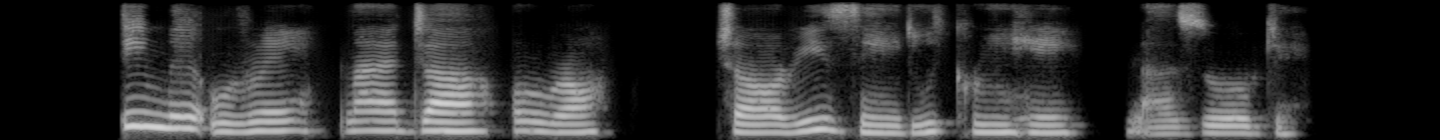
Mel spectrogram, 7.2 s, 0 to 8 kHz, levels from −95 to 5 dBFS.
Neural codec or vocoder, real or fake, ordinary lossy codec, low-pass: codec, 16 kHz, 1 kbps, X-Codec, HuBERT features, trained on general audio; fake; none; 7.2 kHz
